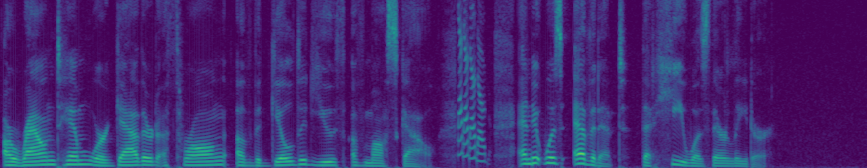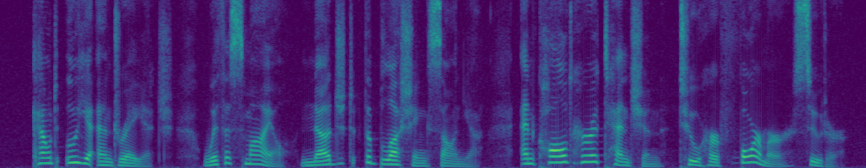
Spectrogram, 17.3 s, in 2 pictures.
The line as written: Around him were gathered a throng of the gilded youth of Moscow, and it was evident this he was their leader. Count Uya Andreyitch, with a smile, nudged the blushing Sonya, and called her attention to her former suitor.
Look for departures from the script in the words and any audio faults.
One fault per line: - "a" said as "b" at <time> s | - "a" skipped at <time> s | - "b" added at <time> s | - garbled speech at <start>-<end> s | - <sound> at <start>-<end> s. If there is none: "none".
- chirp at 4.6-4.9 s
- "this" said as "that" at 6.4 s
